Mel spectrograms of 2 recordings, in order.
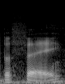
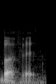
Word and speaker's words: buffet: Dark talons dragon blood wing buffet not buffet for those that are reading originally protective scale it's pronounced buffet it's noted there in the comment inhale chains of flame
